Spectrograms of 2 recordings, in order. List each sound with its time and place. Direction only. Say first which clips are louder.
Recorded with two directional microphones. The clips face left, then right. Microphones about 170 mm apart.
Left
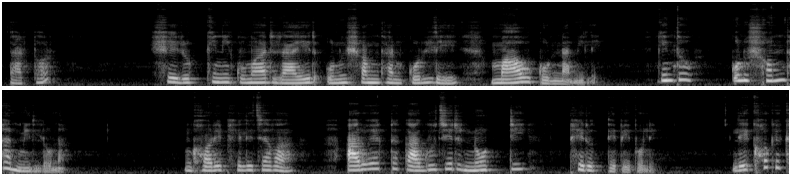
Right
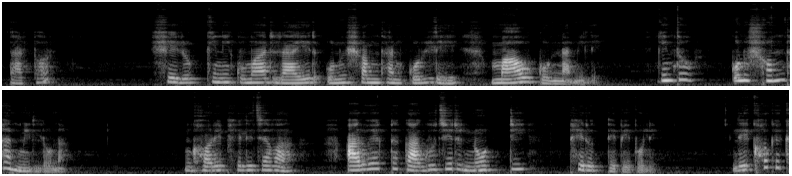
0.0 s speech: left 4 dB; 25° left (ahead or behind)
9.7 s speech: left 5 dB; 25° left (ahead or behind)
